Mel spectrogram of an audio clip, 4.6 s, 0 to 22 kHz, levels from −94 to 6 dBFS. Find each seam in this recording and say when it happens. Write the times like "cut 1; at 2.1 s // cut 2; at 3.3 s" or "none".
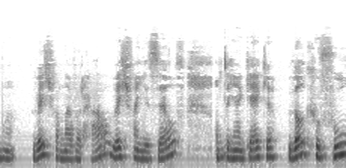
cut 1; at 2.8 s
